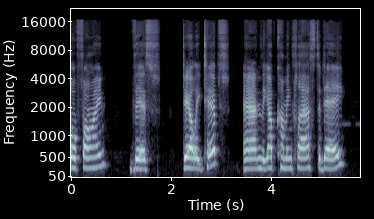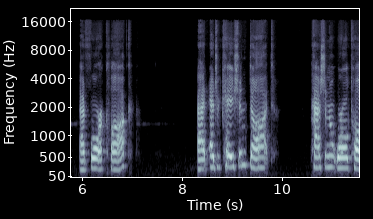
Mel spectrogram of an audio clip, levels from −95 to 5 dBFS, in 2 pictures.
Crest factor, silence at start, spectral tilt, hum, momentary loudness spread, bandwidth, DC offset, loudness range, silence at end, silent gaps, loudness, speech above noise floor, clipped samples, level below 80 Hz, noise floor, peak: 18 dB; 0 s; -2.5 dB/octave; none; 12 LU; 17 kHz; under 0.1%; 3 LU; 0 s; none; -21 LUFS; 63 dB; under 0.1%; -78 dBFS; -83 dBFS; -4 dBFS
